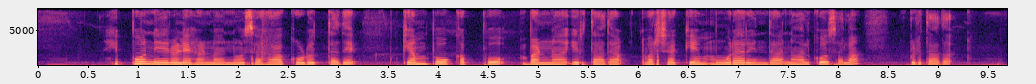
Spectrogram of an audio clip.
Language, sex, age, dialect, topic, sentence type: Kannada, female, 25-30, Central, agriculture, statement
